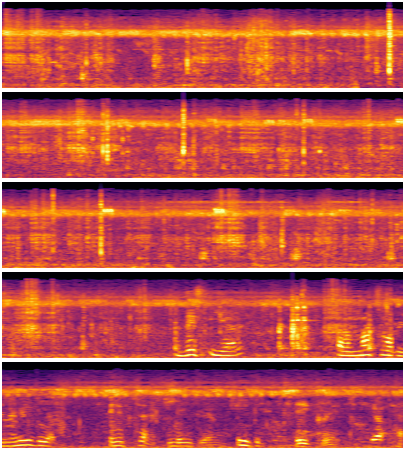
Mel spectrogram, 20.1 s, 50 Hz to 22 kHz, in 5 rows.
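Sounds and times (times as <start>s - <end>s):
clicks and knocks: 0.0s - 15.9s
low rumble: 0.0s - 20.0s.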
